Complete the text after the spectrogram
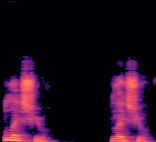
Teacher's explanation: the se will be changed into she. Okay? So, se plus ye equals she.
